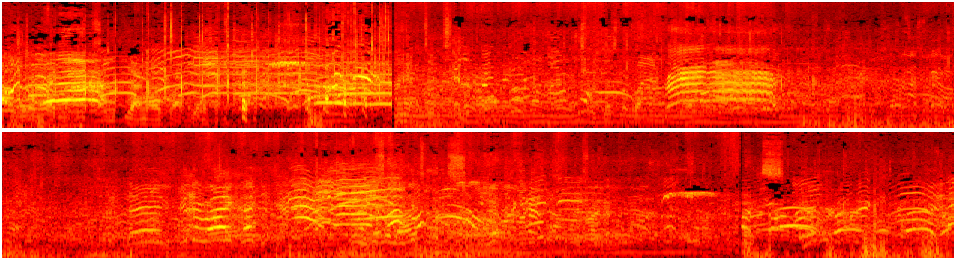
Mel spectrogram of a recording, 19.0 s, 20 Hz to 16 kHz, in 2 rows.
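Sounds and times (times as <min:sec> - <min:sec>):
players and spectators shouting: 0:00.0 - 0:09.4, 0:10.7 - 0:19.0.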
